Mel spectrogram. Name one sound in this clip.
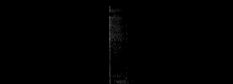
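A game piece clicks down onto a board.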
